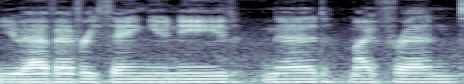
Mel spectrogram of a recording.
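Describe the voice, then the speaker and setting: A man uses a put-on character voice, fairly low in pitch, at a moderate pace. Clear background noise sits behind him. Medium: read story. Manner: formal, polite.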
